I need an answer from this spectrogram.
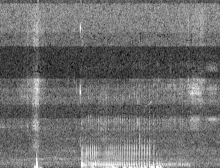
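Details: French Bulldog named Shturm, a pet, snoring while asleep tucked under a person's arm; a single sharp snort comes first, then a rough, rasping low snore that rises and fades over about a second and a half in a quiet room.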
